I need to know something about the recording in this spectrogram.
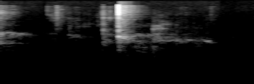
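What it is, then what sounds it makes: Fairly tight watch bracelet. The steel bracelet of a Zodiac Sea Wolf watch is shaken in a shake test, giving a brief, faint, high-pitched metallic clicking with one sharp peak near the middle. The noise is judged not too bad, showing only a little rattle from a fairly tight bracelet.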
